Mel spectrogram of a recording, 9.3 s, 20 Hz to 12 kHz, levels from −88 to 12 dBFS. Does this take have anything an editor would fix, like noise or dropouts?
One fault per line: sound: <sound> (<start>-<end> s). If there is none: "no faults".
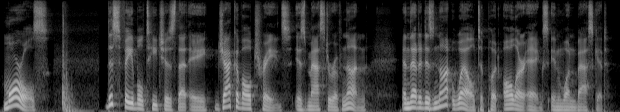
sound: thud (0.9-1.4 s)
